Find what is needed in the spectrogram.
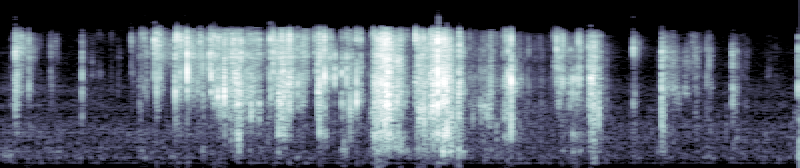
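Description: Foil trading-card pack wrappers being torn open and crinkled by hand: a run of crackling rustles starting about a second in and lasting about three seconds, with scattered light clicks around it.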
